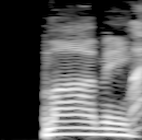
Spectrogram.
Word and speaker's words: Mami: This year, one of the opening acts was a rapper named Face Tat Mammy. – Mommy. – What? – Mommy, but it's spelled M-A-M-I. Mammy.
